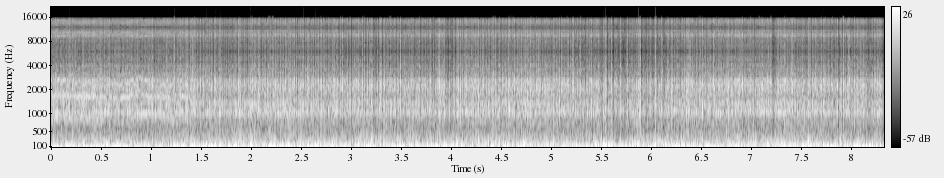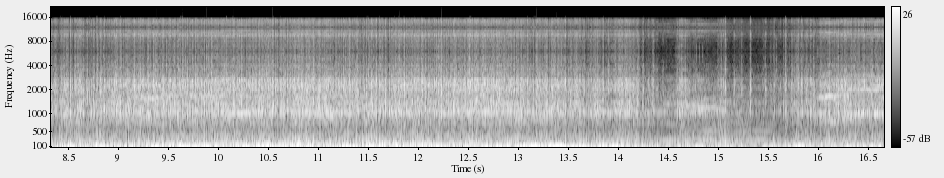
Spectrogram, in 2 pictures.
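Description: BMW 135i's turbocharged inline-six running hard at track speed, mixed with heavy wind and road rush over an outside-mounted microphone. The sound drops for a moment about two seconds before the end, then picks up again.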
